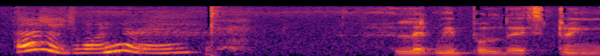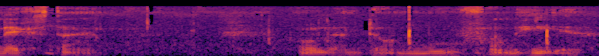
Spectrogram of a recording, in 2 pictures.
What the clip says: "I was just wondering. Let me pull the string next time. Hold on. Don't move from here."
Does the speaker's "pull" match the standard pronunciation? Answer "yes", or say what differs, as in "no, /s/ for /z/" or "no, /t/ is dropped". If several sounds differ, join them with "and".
yes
